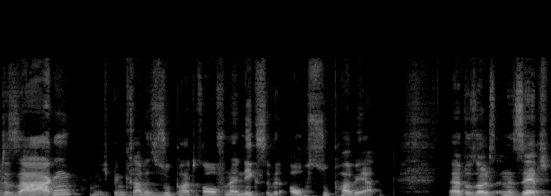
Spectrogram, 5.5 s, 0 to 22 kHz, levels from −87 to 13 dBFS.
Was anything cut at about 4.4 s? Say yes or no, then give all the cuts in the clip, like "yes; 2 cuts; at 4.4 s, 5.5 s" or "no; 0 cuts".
no; 1 cut; at 0.9 s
